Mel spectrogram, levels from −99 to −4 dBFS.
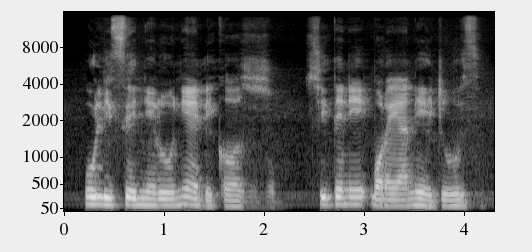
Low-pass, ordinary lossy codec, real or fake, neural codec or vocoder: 14.4 kHz; none; fake; codec, 44.1 kHz, 7.8 kbps, Pupu-Codec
